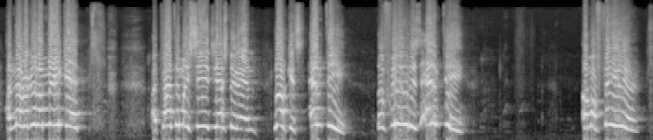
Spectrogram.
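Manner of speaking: exaggerated fake sobbing, high and loud; hammed-up crying farmer. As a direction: play the farmer whining and crying over his empty field. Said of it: "he's crying".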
